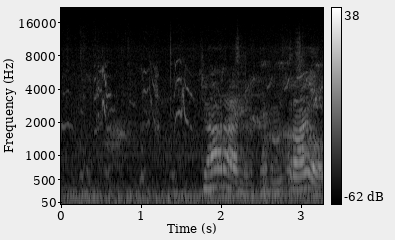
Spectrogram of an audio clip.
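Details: White partridge chicks fighting give thin, high chirps, then louder wavering, harmonic squeals in two bursts, over a steady low hum.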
